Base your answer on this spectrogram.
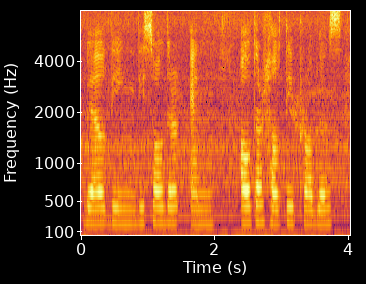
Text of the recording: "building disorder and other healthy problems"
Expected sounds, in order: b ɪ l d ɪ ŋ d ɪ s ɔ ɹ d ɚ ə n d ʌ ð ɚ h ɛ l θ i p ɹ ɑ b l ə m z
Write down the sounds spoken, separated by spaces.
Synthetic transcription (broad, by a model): b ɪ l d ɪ ŋ d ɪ s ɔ l d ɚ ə n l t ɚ h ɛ l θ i p ɹ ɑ b l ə m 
